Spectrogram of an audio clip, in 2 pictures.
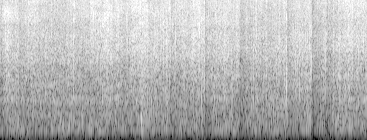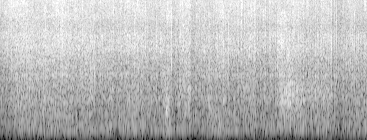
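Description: Barbecue grill sizzle sound effect: a steady hiss full of small crackles, which cuts off suddenly at the very end.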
